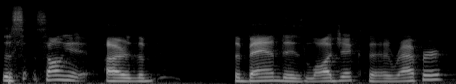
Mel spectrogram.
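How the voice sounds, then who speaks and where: Slightly high-voiced man rambling casually. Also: a little slow, clear, resonant tone. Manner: rambling, stumbles over words. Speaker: guest, streamer. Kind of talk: casual podcast chat.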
